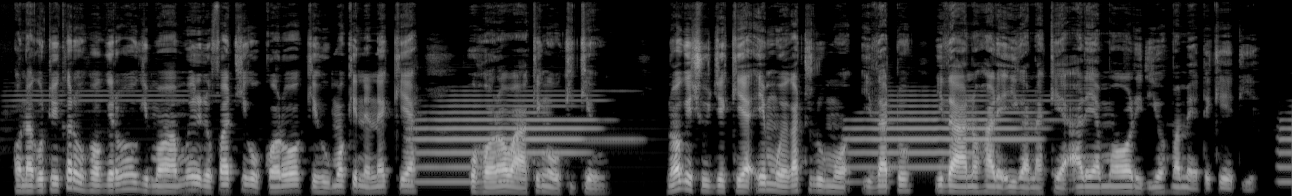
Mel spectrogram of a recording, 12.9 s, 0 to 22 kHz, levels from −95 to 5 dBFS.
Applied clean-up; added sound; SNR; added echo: classical method Wiener filter.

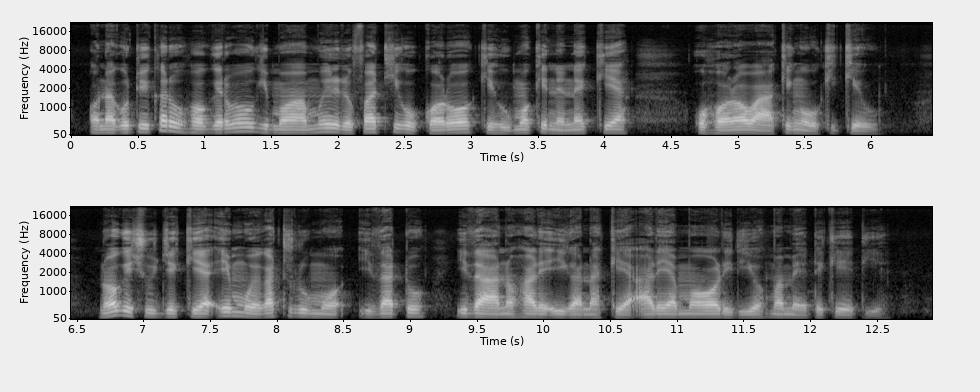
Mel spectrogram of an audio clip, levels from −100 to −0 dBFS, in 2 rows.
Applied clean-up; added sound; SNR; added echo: none; none; none; none.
